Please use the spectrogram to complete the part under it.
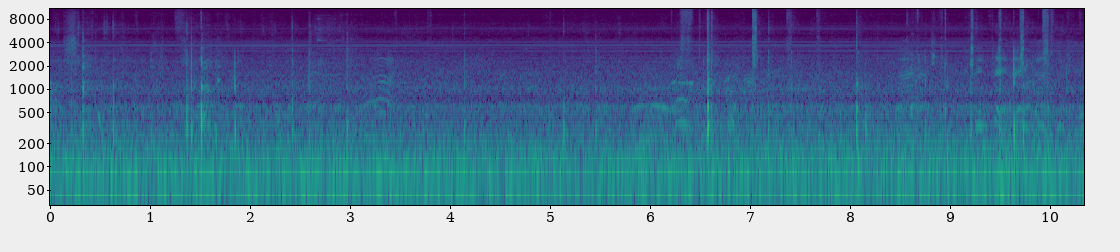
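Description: Sneakers squeak and shuffle on a hard court.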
